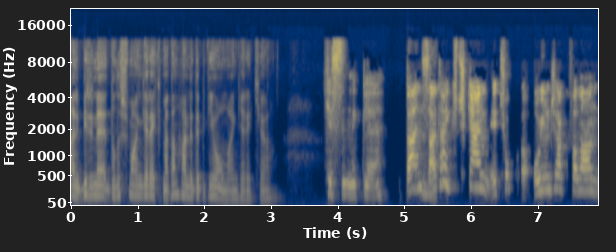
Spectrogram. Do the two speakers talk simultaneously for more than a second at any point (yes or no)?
no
